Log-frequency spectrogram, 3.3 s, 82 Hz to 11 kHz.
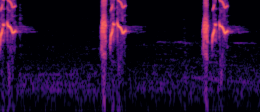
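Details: Sooty-headed bulbul lure call used to draw other bulbuls in: three bursts about 1.3 seconds apart, each a short scratchy onset followed by bright, slurred whistled notes falling in pitch, over a quiet background hum.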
